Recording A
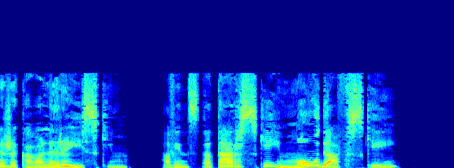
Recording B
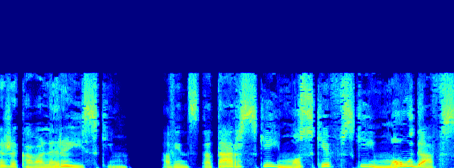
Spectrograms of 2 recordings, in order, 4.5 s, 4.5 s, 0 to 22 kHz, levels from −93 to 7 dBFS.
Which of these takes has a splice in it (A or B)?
A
